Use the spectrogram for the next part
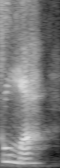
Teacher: biasanya H ketika itu berada di akhir kata, itu biasanya hanya angin lalu gitu ya, artinya tidak terdengar jelas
